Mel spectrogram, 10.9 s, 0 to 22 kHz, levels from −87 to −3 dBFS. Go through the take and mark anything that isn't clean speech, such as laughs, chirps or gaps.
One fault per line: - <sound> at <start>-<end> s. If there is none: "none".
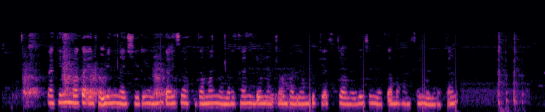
- cough at 9.9-10.5 s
